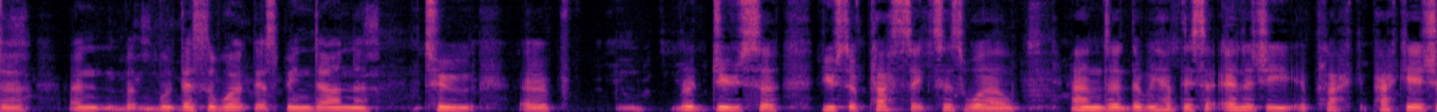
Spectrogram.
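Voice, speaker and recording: A woman interpreting a parliamentary speech live, halting, with many filler sounds and restarts. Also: lowish voice, a little mellow. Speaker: simultaneous interpreter.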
